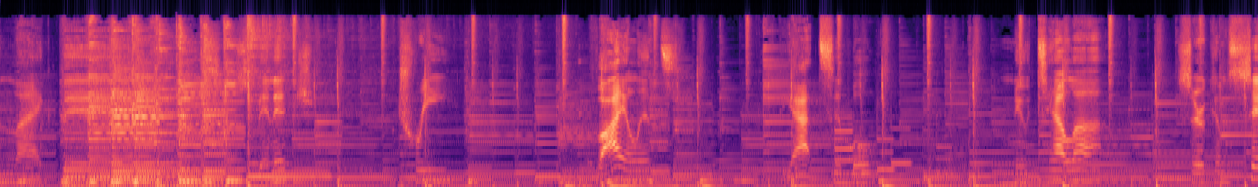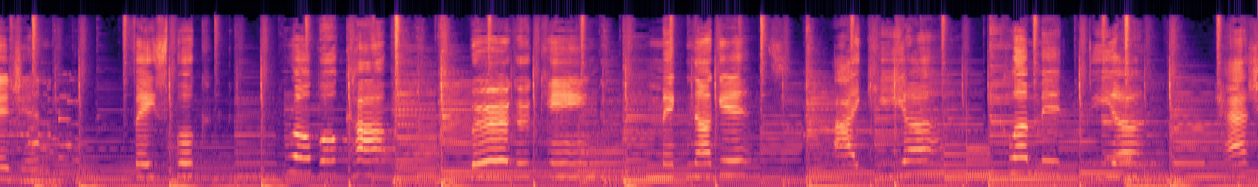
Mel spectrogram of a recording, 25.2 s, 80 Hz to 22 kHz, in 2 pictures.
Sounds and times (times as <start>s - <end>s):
Music: 0.0s - 25.1s.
